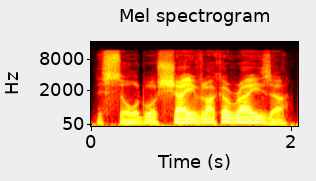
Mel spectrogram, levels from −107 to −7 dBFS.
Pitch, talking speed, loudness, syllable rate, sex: 105 Hz, 205 wpm, -16 LUFS, 4.7 syllables/s, male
